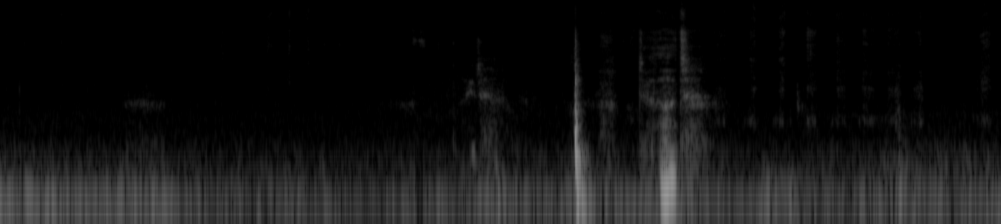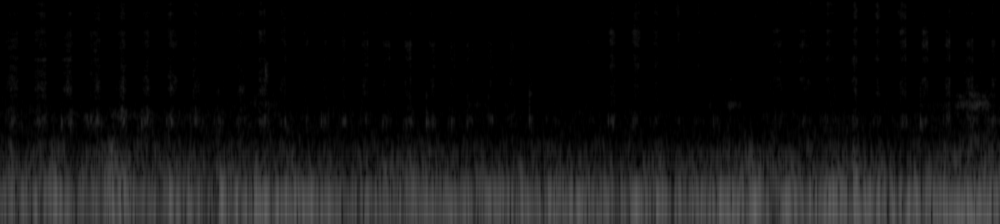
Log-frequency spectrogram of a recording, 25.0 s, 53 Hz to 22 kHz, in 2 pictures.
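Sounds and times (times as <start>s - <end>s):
tool scratching clay: 7.9s - 25.0s.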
